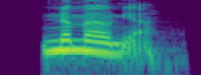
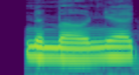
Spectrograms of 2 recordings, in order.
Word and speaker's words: pneumonia: Pneumonia. – Okay, so Tennessee. I'm going to think that you want me to guess pneumonia because that silent P could be tricky.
